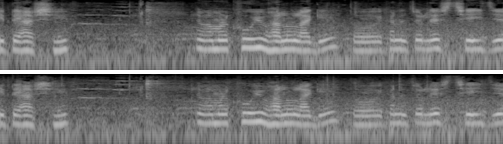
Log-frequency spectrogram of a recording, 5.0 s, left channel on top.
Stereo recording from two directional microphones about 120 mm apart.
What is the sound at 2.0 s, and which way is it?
Speech, 60° left (ahead or behind).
